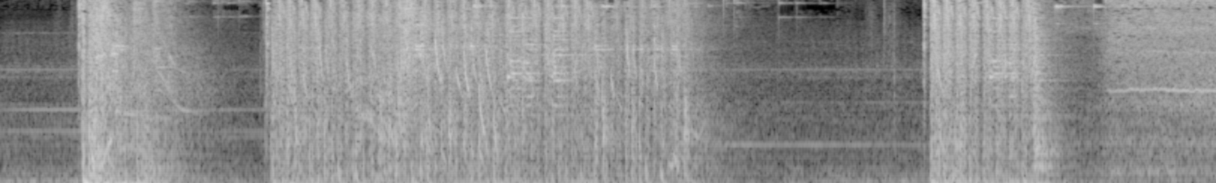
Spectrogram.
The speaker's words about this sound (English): Dooley trains his gun at shelves and crates, then ducks as he sees the lead criminal, who shoots. Dooley fires back, then cowers as the guy fires a barrage of shots.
